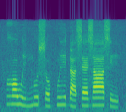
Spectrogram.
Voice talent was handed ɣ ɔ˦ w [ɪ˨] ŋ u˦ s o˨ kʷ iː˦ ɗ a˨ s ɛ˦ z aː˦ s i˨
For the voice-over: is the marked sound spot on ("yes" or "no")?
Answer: no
